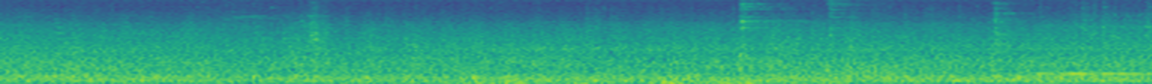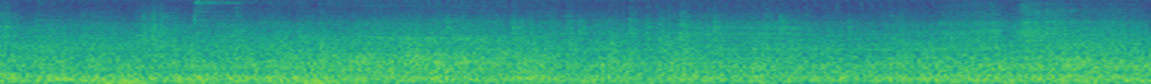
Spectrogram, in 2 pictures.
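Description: Freight train hauled by Burlington Northern diesel locomotives going by: a steady rumble of engines and wheels on rail, with scattered sharp clicks of wheels over rail joints and a brief squeal about five seconds in.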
